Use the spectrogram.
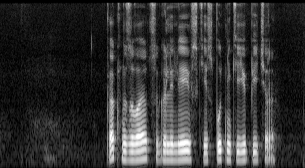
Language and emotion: Russian, neutral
